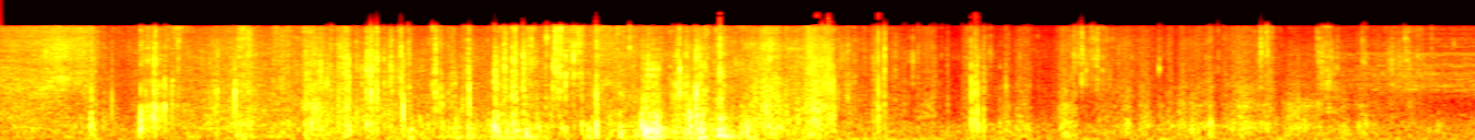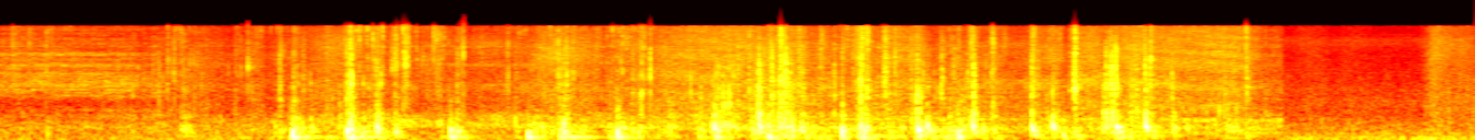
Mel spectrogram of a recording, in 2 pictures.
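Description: Close rustling and crackling of clothing and hands handling against the camera microphone, with many sharp clicks, in two spells with a short lull in the middle.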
